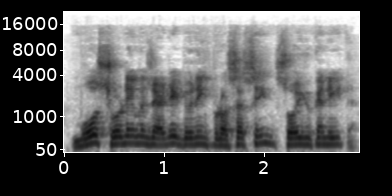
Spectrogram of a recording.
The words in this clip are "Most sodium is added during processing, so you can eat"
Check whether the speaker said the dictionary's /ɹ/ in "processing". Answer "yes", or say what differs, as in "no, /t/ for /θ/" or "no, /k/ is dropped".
yes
